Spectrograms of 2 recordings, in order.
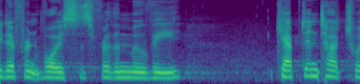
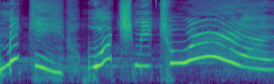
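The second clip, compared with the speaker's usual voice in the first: slow squeak, "twirl" stretched out; 5 dB louder than usual. Speaker recalls a Mickey and Minnie float passing at lunch, doing a Minnie Mouse impression. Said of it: "did that impression of it".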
